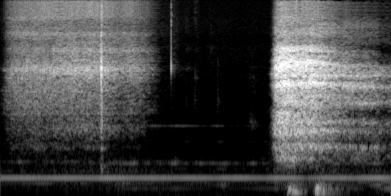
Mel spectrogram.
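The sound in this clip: Meditative breathing in and out during a morning meditation: a long, soft airy breath, a pause, then a louder, fuller breath. A steady low hum runs beneath throughout.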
